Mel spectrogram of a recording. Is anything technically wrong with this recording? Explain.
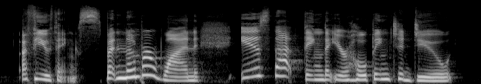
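No technical faults are audible.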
